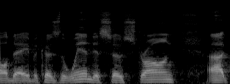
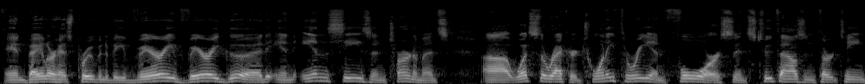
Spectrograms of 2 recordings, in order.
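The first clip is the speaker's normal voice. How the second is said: ordinary talk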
